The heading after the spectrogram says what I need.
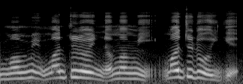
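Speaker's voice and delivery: put-on high, pleading child voice; consoling little daughter. Child begging mummy not to cry, pleading. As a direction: coax someone in a loud child's plea.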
